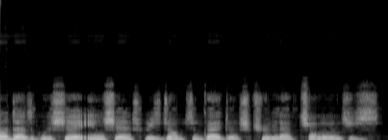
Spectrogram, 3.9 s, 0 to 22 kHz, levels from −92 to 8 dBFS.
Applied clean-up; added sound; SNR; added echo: neural mask model DeepFilterNet 3.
